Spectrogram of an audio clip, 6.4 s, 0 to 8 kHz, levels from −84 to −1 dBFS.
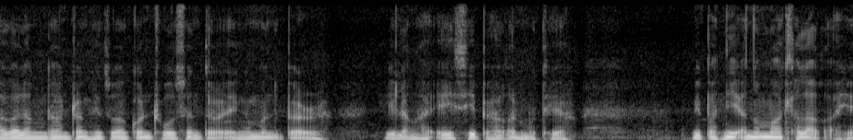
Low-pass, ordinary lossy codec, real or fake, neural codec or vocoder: none; none; real; none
